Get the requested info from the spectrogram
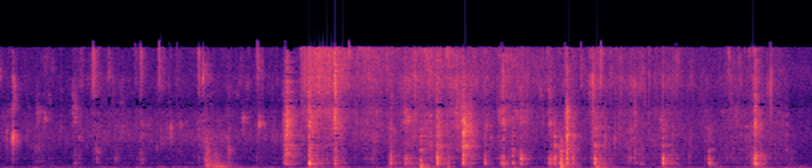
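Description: A metal perforated spoon scrapes and taps against a stainless steel kadai while stirring chopped garlic frying in oil, over a light sizzle. The scrapes come often from a couple of seconds in.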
